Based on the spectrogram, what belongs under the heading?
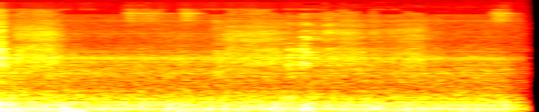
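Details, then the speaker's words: Anyone router after replacing its faulty growling cooling fan, microphone right next to the router at power-up; barely a faint low hum with no growl or rattle, the new fan running quietly as it should. "Not a thing. That's what we want to hear. Our green lights are flashing just like they're supposed to. No more growling, no more marbles."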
